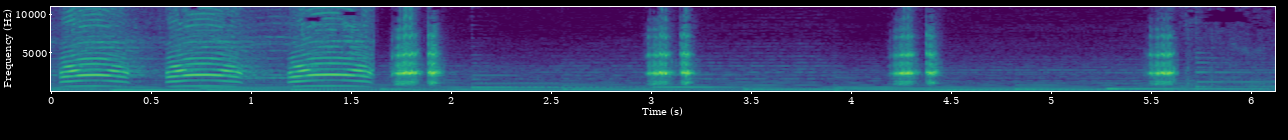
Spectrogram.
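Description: Dolphin calls: a quick run of squeaky rising-and-falling chirps, about three a second, then four short sharp double clicks spaced over a second apart, over soft background music.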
